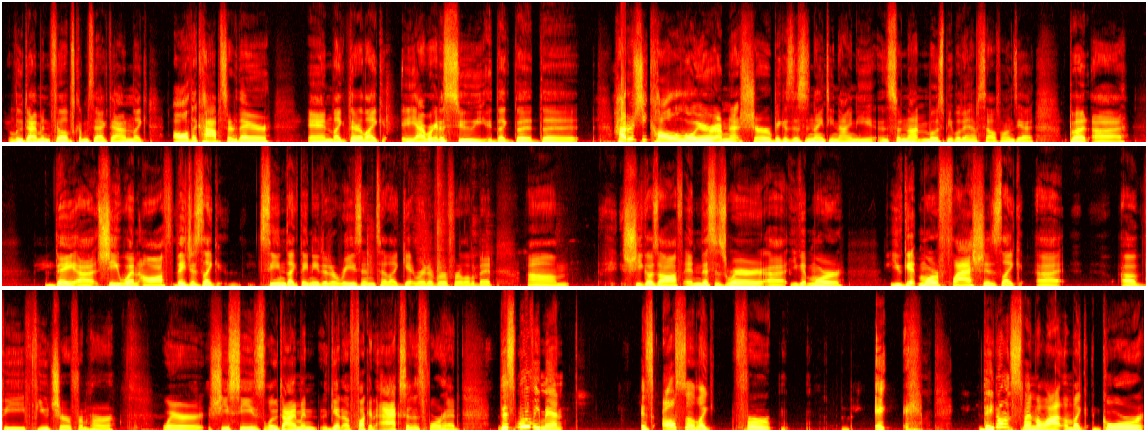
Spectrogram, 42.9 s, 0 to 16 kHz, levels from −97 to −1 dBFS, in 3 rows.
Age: 30-49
